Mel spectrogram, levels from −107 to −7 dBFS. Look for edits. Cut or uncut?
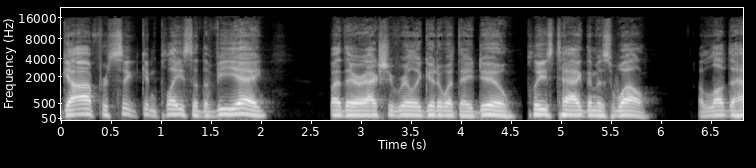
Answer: cut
